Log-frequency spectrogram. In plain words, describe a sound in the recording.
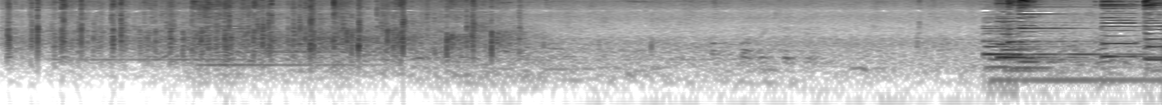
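Acoustic guitars start to play plucked notes.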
